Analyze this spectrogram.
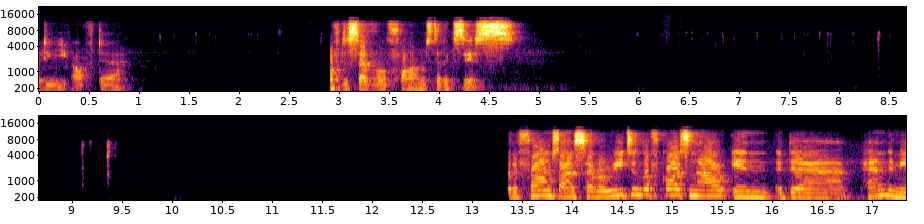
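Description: A woman speaks calmly over an online call, with pauses.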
